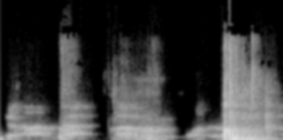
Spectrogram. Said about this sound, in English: I'm just going to close the door there.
